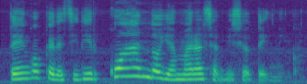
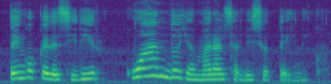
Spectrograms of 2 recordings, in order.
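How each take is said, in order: No difference in how they are said.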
